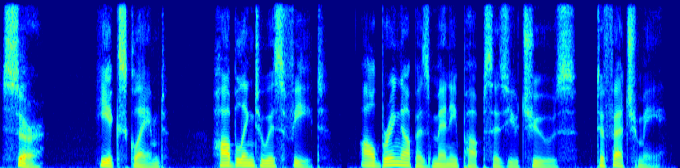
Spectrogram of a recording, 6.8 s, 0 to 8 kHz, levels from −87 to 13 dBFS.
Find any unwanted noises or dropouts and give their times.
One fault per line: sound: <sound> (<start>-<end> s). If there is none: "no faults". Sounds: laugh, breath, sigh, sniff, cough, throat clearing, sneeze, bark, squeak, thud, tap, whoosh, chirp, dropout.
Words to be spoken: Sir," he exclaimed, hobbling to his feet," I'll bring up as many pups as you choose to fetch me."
no faults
